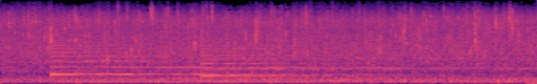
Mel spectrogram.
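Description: Steady rain patters in a dense, even hiss throughout, with a low sustained humming tone layered underneath. No one speaks.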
